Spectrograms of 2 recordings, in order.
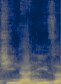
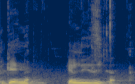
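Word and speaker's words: Genlisea: Zuerst Gina Lisa habe ich gelesen, als statt Gen Lisa. Wie spricht man es aus? Gen Lisa. Gen Lisa, ja. Gen Lisa, genau.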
